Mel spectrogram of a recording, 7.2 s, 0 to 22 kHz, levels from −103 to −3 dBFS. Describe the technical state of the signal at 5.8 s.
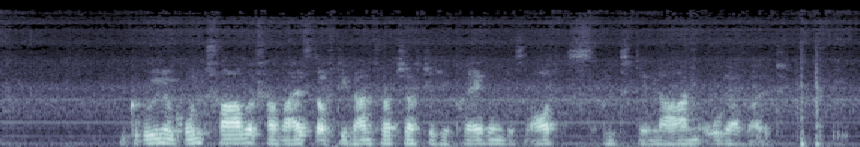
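At 5.8 s the speech signal is intact, with no audible fault at that point.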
